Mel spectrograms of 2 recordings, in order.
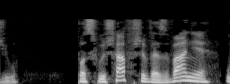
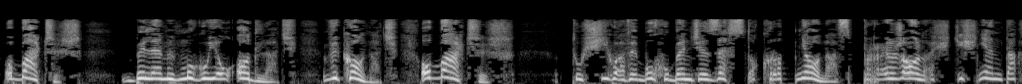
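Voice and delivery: much higher, feverish visionary rant; an inventor swept away by his weapon; obsessed inventor; 14 semitones higher than usual. A narrator's reading. Narrator voices feverish Orbano.

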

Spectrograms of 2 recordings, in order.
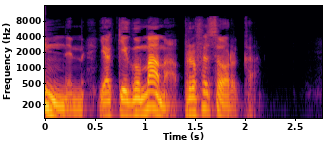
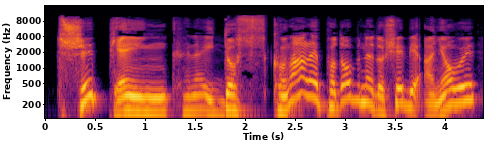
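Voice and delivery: usual speaking voice

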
